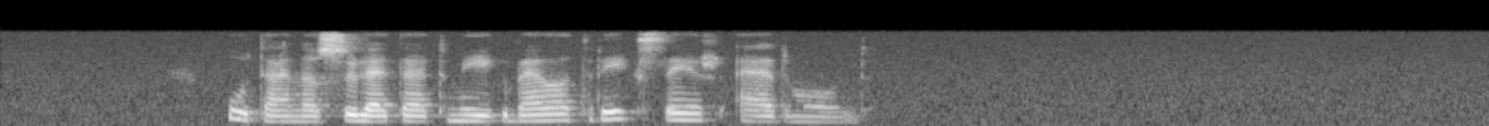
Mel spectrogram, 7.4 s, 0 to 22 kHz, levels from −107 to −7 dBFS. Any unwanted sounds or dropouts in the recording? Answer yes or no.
no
